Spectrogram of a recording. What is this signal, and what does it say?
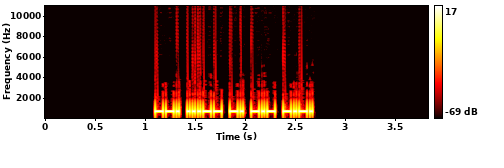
Morse code, heard as a keyed tone, about 44 wpm, 700 Hz. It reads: G3NKC
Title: Call Signs Repeated 2x - 45wpm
